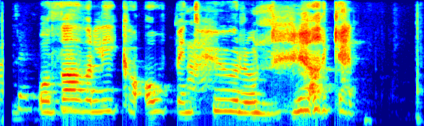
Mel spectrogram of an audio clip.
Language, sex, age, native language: Icelandic, male, 13, Icelandic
